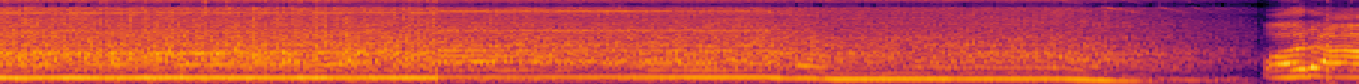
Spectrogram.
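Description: A blender grinds pomegranate seeds with water, a loud, steady whirring drone that slows and drops in pitch before cutting out and briefly restarting.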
